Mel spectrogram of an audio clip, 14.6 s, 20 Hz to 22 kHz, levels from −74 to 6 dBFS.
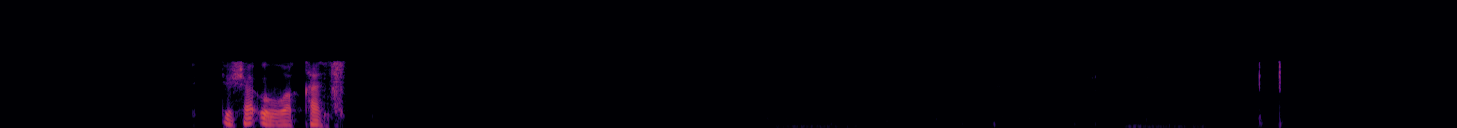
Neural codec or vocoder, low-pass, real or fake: vocoder, 22.05 kHz, 80 mel bands, WaveNeXt; 3.6 kHz; fake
